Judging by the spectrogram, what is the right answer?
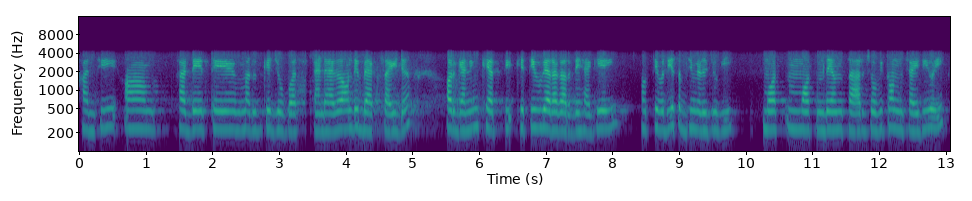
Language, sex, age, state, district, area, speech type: Punjabi, female, 18-30, Punjab, Muktsar, urban, conversation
